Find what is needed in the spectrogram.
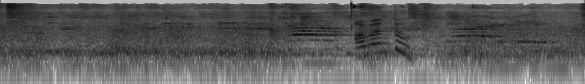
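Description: A young child's high voice vocalising, with a quick falling squeal just before three seconds in.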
